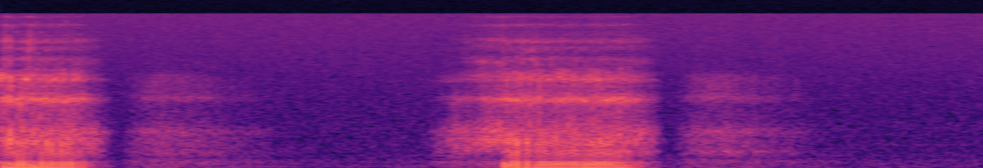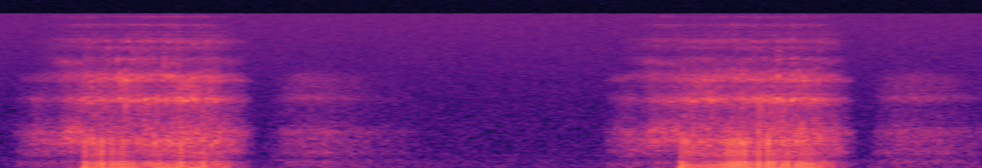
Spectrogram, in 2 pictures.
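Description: Loud, deep rattling snores on each breath in, each followed by a softer breath out, about sixteen breaths a minute.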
